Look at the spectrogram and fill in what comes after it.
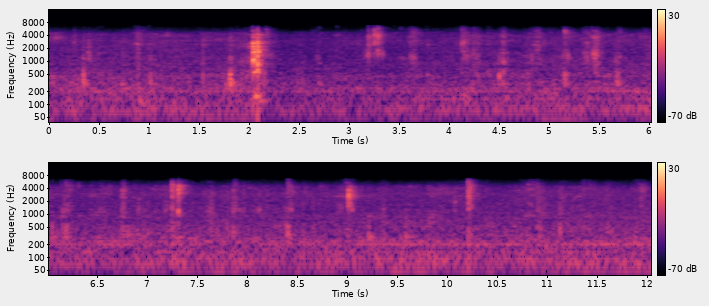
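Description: A person chewing and biting into fried food, with irregular crisp crunches and clicks; the loudest crunch comes about two seconds in.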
